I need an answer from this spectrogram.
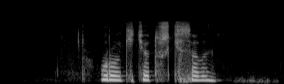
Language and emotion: Russian, neutral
